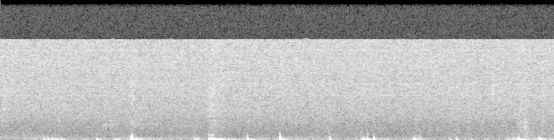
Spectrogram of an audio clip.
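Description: A series of soft, low thumps at an uneven pace, roughly two a second.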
